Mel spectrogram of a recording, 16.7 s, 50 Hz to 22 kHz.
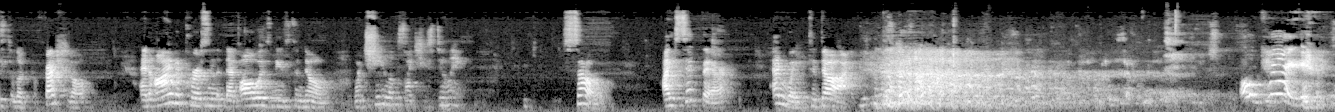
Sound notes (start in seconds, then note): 10.7 laughter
